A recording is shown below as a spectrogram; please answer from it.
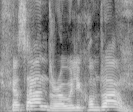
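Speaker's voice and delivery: put-on Irish accent, calling out. Recalling being called by her full name, the speaker uses an irish accent. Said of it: "That just doesn't sound right in an Irish accent".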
